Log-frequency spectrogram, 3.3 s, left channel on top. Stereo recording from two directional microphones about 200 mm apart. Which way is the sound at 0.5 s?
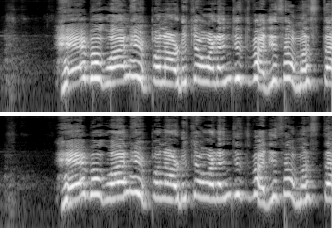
Centre (ahead or behind).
